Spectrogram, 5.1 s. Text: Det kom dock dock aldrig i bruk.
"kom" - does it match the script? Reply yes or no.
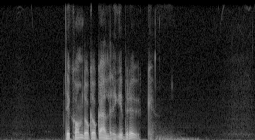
yes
